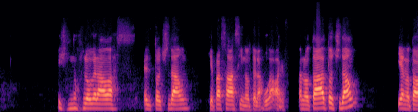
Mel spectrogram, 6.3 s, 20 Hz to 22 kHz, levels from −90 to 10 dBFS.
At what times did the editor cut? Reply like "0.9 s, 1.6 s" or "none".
3.0 s, 4.3 s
